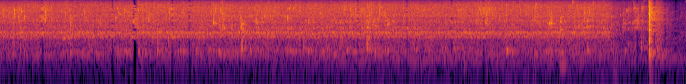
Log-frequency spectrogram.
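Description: Water runs steadily from a tap into a sink while someone rinses a powder purifying mask off their face, a constant bright splashing hiss ending with a sharp clack as the flow stops.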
